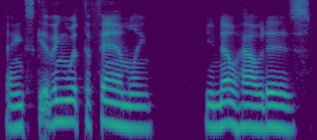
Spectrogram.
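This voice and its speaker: A man's voice: medium pitch, level tone, moderate pace, a little mellow, smooth, natural voice. Man voicing an earnest, placating young boyfriend. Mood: earnest, insistent. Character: young boyfriend, meek, pleading, loyal to monstrous family. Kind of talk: acted dialogue in horror storytelling.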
